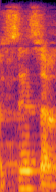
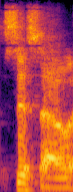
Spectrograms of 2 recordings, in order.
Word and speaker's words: CISO: have the discussion so gene always pronounce it as cisso and every now and then we'll find people who'll pronounce it as ciso um but because gene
